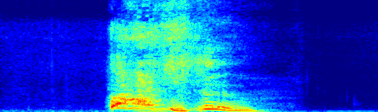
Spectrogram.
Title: huge pepper sneezes.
